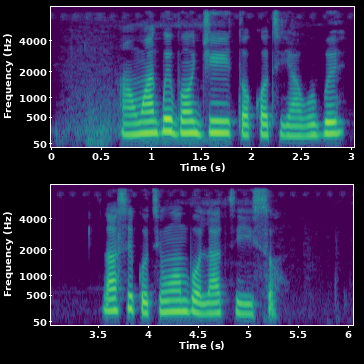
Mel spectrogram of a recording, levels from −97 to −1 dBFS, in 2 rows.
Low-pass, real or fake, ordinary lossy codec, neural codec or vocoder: 7.2 kHz; real; none; none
